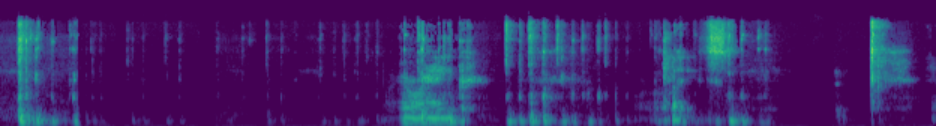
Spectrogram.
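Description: Soft, quick keystrokes on a computer keyboard as a line of text is typed. A man's voice talks over it, loudest from about three seconds in to five.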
